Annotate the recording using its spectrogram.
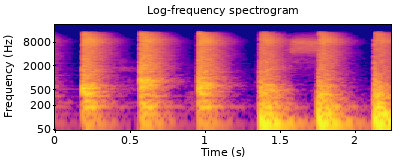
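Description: Wooden J. Leiva cajon struck with bare hands in even, slow strokes about two and a half a second: bright, sharp slap strokes near the front panel's edge, with the last few strokes deeper and heavier.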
